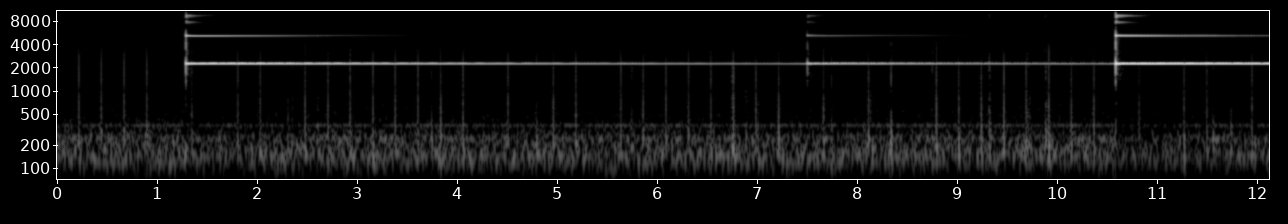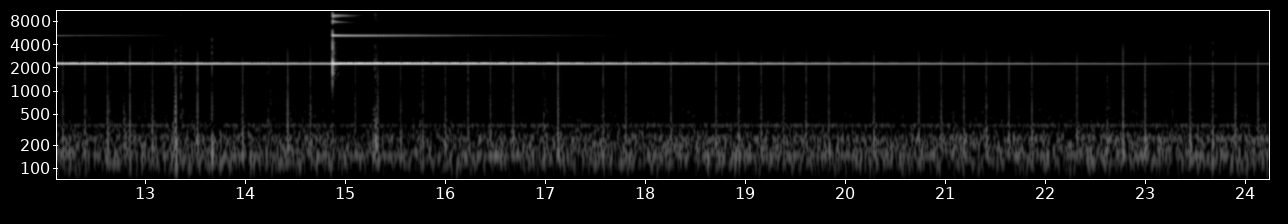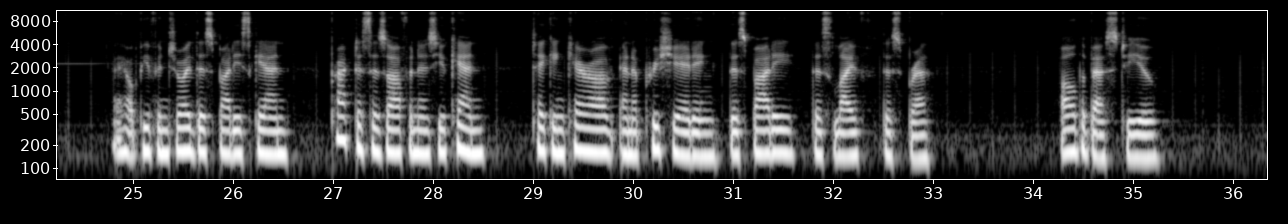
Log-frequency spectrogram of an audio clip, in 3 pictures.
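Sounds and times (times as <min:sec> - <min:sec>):
meditation bells being struck: 0:01.3 - 0:26.7
speech: 0:24.8 - 0:33.1, 0:34.3 - 0:35.4.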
